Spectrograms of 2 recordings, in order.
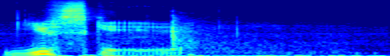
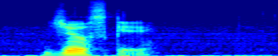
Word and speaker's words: Josuke: Basically, it's Yusuke. Josuke. Why do I keep calling him Yusuke? Every time I say his name, I say Yusuke. Josuke.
